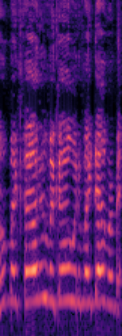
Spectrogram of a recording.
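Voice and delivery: mock screaming. Recapping a bad movie's ending, the speaker acts out the woman: mock screaming. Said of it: "she starts screaming".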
